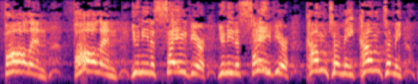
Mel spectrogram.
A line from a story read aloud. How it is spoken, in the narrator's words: screaming out to you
